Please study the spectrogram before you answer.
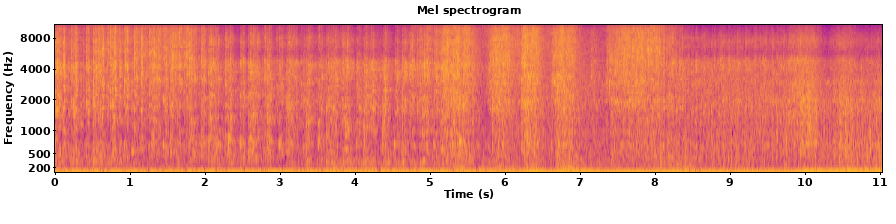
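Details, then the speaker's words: Chevrolet C10 with a revived 350 V8 swapped in over the old 327, first start in six years: deep, steady rumble with an even beat and clean revs, no knocks or misses. Runs healthy, though an oil leak at the valve cover remains. "I think sounds great runs awesome"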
